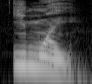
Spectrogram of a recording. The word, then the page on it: imuai: Roon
